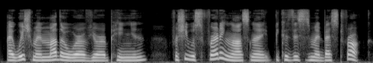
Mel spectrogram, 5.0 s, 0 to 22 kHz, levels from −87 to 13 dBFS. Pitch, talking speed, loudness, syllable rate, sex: 205 Hz, 240 wpm, -16 LUFS, 6.0 syllables/s, female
